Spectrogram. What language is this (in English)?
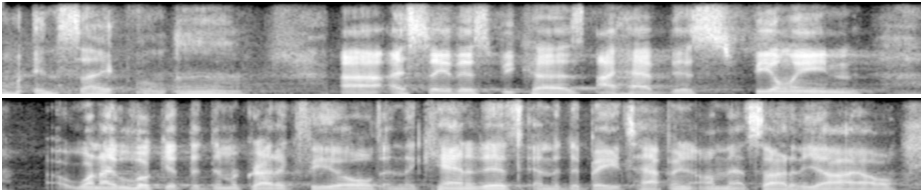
English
